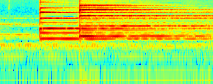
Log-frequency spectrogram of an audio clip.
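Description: Synthesizer bell tone pitched down into lower octaves, two struck notes in quick succession with bright metallic overtones that ring on and decay slowly.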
